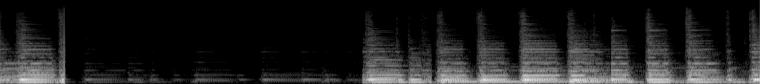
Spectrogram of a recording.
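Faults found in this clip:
One channel inverted, 0.64 to 3.63 s. Audio drops by about 32 dB and only a residue remains. Likely cause: reversed polarity on one stereo channel, so shared content cancels in the mono downmix.

Skip ahead, 4.09 to 4.11 s. Playback jumps forward with no fill. Roughly a second of audio is lost. Probable component: jitter buffer or transport discarding a stretch while later audio was queued. The two sides are joined almost directly.

Jitter buffer speed-up, 4.19 to 5.18 s at 110% speed and 5.80 to 7.37 s at 106%. The audio sounds hurried at unchanged pitch. About 100 ms is trimmed in each stretch by repeatedly cutting short pitch-period pieces to reduce excess buffered delay.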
